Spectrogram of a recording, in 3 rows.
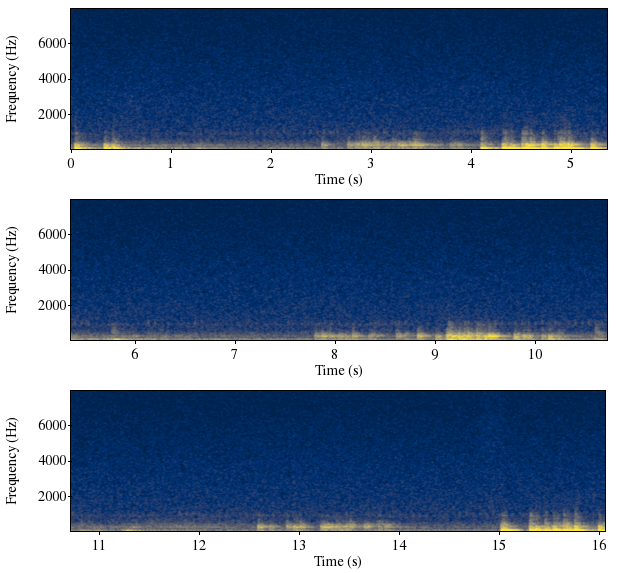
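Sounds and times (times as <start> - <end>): firework shells booming: 0.0 - 1.7, 2.5 - 6.6, 7.8 - 11.8, 15.0 - 16.0.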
